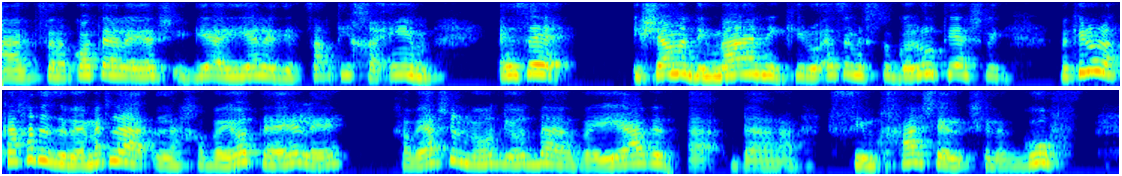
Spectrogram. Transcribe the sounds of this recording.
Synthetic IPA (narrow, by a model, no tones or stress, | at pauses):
at͡salako̞taelejeʃiɡiajele̞d̪jat͡saʁt̪iχaʔim | ʔe̞ze̞ | iʃamad̪imaːnikiluʔe̞zemesuɡalutjeʃli | vekiːlulakaχatedzebe̞ːme̞tlalaχavajo̞tae̞le̞ | χavajaʃelme̞o̞d̪lijo̞t̚beavajavebabasimχaʃe̞lʃe̞laɡuf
